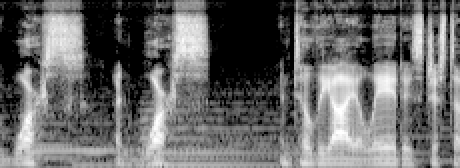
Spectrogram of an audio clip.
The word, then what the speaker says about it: Iolaire: The Iolaire, Gaelic for eagle and so frequently mispronounced as Iolair that it becomes its name, is loaded up quickly with sailors who are keen to be the first foot of their loved ones on New Year's Day.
